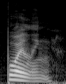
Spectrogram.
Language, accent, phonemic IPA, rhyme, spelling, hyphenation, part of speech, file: English, General American, /ˈbɔɪlɪŋ/, -ɔɪlɪŋ, boiling, boil‧ing, verb / noun / adjective / adverb, En-us-boiling.ogg
- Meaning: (verb) present participle and gerund of boil; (noun) The process of changing the state of a substance from liquid to gas by heating it to its boiling point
